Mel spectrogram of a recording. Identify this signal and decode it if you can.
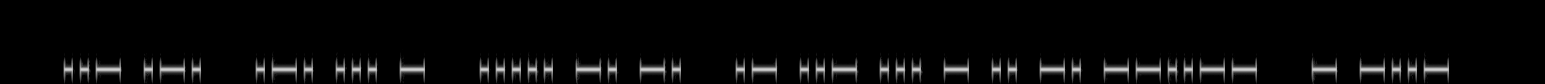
Morse code, heard as a keyed tone, about 15 wpm, 700 Hz. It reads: UR RST 5NN AUSTIN, TX
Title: Practice QSO - Exchange 1 - Beginning - 15wpm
